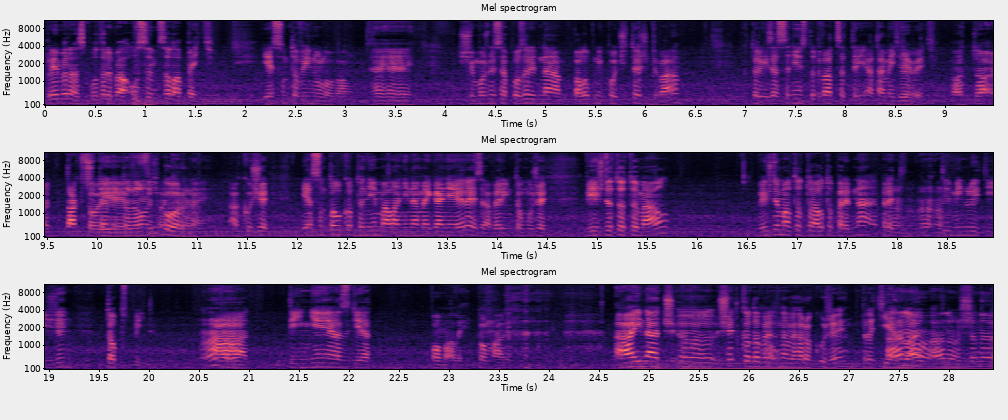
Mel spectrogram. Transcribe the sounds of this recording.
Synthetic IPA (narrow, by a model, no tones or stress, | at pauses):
pɾɪɛmɛɾnaːspɔt̪ɾɛbaʔɔsɛmt͡sɛlaːpɛc | jasɔmt̪ɔʋinulɔʋa̰l | ɦɛjɦɛ | t͡ʃi̥ʒɛmʊɔʒɛmɛsapɔzɾɪɛɟnapalɔbniːpɔt͡ʃiːt̪ad͡ʒd̪ʋa | kt̪ɔɾiːɛzasɛɟɛmst̪ɔd̪ʋat͡sac̚t̪ɾiat̪amjɛɟɛʋɛc | at̪t̪akt͡ʃɔajɛɛlmiːbɔɾnɛːakɔʒɛjasɔmt̪ɔlkɔt̪ɔɲɛmalaɲinamɛɡaɲɛɛɾɛzaʋɛɾiːmt̪ɔmuʒɛ | ʋɪɛʒd̪ɔt̪ɔt̪ɔmal | ʋɪɛʒd̪ɔmalt̪ɔt̪ɔaʊt̪ɔpɾɛd̪napɾɛminuliːt̪iːʒɟɛɲ | t̪ɔpspit̪ | a | t̪iɲɛjazɟɪa | pɔma̰lipɔmali | ainat͡ʃːfʃɛt̪kɔd̪ɔbɾɛznɔʋɛːɦɔɾɔkuʒɛt̪ɾɛcɪaɦɔmaaːnɔʃɛnɛɾ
